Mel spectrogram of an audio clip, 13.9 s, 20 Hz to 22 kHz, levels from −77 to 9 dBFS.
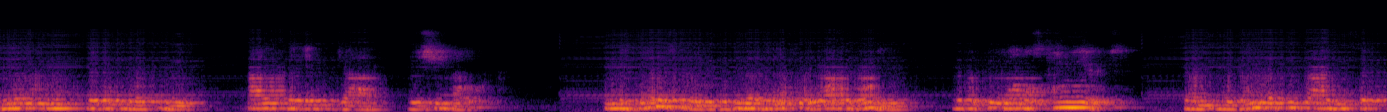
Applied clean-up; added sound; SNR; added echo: neural separator model SepFormer DNS4.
